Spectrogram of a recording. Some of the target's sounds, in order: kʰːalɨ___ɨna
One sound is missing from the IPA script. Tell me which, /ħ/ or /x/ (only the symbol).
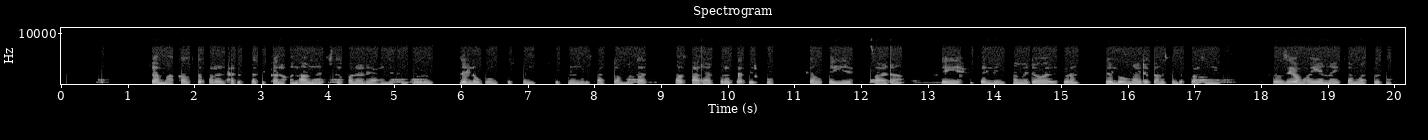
x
